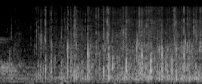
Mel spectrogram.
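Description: Audience applause breaking out about half a second in: many hands clapping at once, at the close of a speech.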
